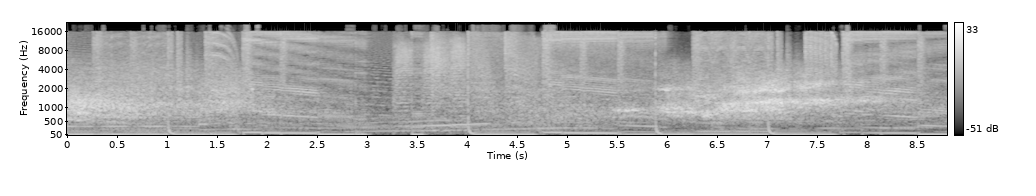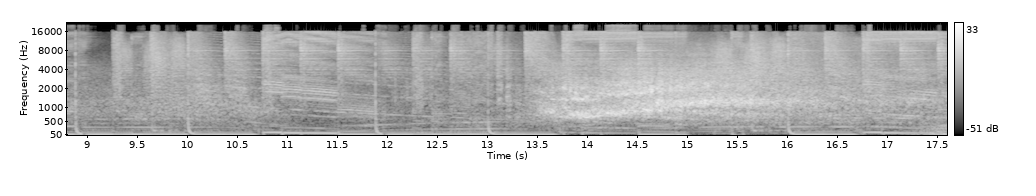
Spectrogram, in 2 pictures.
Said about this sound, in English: they're gonna let us go out and just absolutely destroy the tires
